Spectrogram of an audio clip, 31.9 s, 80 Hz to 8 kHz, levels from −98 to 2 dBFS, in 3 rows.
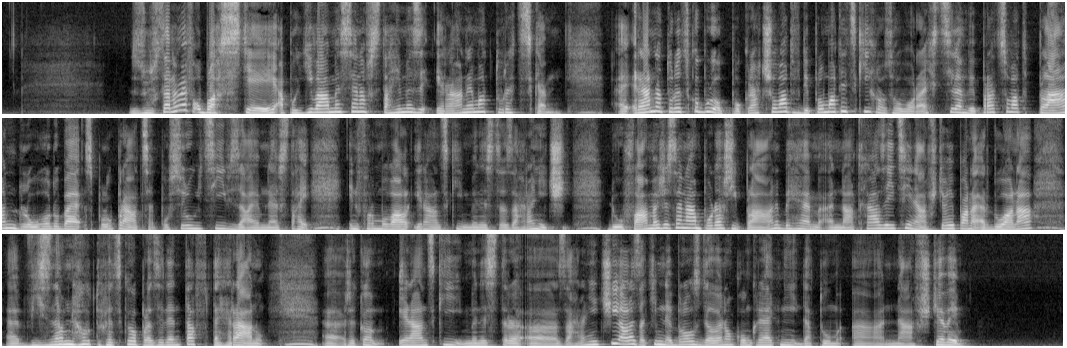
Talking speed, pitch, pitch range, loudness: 115 wpm, 175 Hz, 150-225 Hz, -20 LUFS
